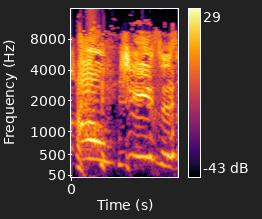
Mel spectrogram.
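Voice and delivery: wife recoiling from a fart, hammed up through laughter; laughing mock disgust. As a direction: cry out in mock disgust while cracking up. Wife disgusted at farting husband.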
